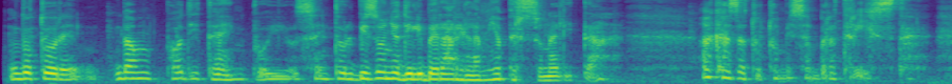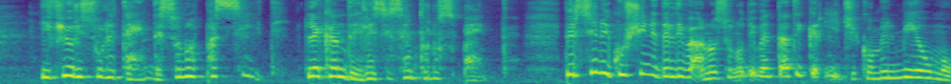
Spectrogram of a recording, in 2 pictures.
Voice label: indoor; ikea

